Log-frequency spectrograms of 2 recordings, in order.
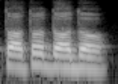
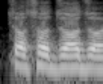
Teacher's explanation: তুমি তো পড়ছো তত দদ, এটা হচ্ছে দাঁতের মধ্যে হয়, চচ জ জ এটা তালুতে হয়। তো যেসব বর্ণের উচ্চারণ তালুতে হয় সেগুলি তালব্য ব্যঞ্জন, বুঝছো কিনা?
